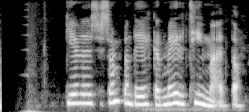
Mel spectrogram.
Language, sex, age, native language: Icelandic, female, 15, Icelandic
